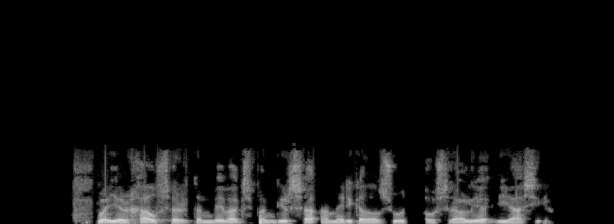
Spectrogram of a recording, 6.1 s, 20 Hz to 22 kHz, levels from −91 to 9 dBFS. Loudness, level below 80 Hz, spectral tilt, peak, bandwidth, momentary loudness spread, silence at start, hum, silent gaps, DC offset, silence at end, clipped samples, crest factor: -17 LUFS; -54 dBFS; -6 dB/octave; -2 dBFS; 7.6 kHz; 9 LU; 0.75 s; none; 4.09-4.23 s; under 0.1%; 0.7 s; under 0.1%; 16 dB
